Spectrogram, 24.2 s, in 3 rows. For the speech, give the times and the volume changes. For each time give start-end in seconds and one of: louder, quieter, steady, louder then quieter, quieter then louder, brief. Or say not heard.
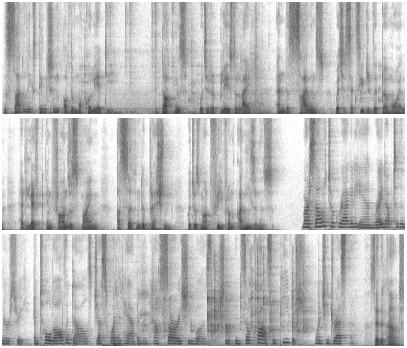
0.0-2.3 brief
3.0-24.1 steady.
